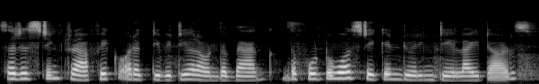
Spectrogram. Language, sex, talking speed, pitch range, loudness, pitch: English, female, 155 wpm, 195-250 Hz, -17 LUFS, 215 Hz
